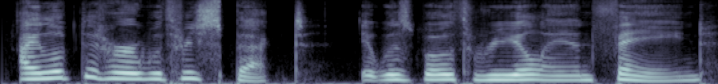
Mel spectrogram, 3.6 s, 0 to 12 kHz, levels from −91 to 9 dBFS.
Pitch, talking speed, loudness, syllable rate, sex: 200 Hz, 200 wpm, -16 LUFS, 4.8 syllables/s, female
